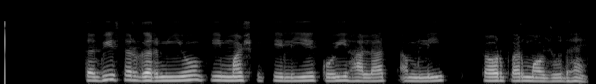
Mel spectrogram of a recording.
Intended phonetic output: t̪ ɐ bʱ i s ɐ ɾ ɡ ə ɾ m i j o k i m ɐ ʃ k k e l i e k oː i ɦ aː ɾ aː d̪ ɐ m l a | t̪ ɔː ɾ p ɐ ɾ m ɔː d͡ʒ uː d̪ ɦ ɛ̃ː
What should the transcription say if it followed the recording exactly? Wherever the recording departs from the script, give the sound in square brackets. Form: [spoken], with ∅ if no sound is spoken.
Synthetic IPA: t̪ ɐ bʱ i s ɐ ɾ ɡ ə ɾ m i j [õ] k i m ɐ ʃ k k e l i e k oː i ɦ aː [l] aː [t̪] ɐ m l [i] | t̪ ɔː ɾ p ɐ ɾ m ɔː d͡ʒ uː d̪ ɦ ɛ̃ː

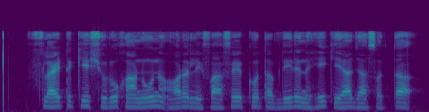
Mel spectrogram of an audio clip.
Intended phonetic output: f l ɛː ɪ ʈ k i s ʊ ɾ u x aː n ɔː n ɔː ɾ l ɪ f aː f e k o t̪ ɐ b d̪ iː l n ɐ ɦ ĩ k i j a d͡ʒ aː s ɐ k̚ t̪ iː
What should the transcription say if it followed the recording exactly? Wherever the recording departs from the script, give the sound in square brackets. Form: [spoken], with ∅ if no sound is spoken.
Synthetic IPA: f l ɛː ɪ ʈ k i [ʃ] ʊ ɾ u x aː n [uː] n ɔː ɾ l ɪ f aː f e k o t̪ ɐ b d̪ iː l n ɐ ɦ ĩ k i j a d͡ʒ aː s ɐ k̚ t̪ [aː]

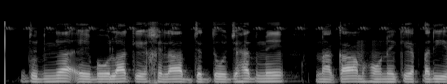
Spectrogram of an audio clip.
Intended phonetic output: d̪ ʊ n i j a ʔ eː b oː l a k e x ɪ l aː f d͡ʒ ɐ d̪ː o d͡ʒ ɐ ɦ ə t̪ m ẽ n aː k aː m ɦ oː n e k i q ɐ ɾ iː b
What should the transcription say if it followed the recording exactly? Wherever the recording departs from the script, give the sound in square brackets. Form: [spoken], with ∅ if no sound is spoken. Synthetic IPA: d̪ ʊ n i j a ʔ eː b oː l a k e x ɪ l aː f d͡ʒ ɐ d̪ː o d͡ʒ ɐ ɦ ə [d̪] m ẽ n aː k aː m ɦ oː n e k [e] q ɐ ɾ iː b

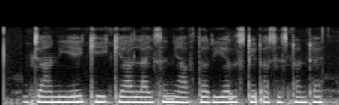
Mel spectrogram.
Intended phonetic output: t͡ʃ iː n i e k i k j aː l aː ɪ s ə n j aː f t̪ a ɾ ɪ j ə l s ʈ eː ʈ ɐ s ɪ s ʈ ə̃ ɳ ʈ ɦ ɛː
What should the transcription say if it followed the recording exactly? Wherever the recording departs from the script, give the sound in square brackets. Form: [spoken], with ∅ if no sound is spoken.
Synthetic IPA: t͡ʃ [aː] n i e k i k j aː l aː ɪ s ə n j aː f t̪ a ɾ [i] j ə l s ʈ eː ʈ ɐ s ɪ s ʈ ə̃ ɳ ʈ ɦ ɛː

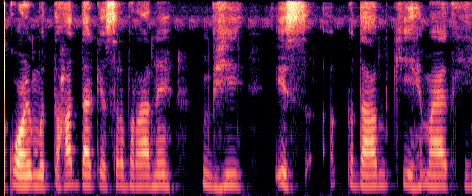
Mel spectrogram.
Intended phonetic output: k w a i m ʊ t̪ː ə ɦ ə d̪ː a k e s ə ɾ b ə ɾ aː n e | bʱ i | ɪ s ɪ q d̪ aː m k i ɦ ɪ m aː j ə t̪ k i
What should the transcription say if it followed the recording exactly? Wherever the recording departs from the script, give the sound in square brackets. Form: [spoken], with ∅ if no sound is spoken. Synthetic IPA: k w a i m ʊ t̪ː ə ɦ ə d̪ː a k e s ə ɾ b ə ɾ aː n e | bʱ i | ɪ s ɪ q d̪ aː m k i ɦ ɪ m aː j ə t̪ k i

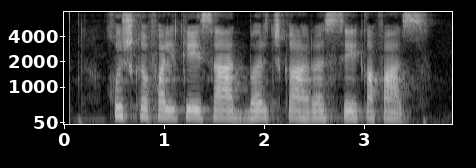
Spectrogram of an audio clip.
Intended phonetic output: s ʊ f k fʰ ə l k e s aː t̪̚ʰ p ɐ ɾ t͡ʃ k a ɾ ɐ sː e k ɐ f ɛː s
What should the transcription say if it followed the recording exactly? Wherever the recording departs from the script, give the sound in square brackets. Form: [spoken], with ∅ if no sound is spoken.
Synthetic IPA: [x] ʊ [ʃ] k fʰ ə l k e s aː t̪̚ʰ [b] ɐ ɾ t͡ʃ k a ɾ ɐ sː e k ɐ f [aː] s

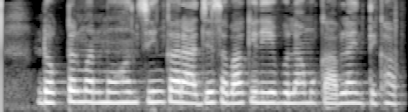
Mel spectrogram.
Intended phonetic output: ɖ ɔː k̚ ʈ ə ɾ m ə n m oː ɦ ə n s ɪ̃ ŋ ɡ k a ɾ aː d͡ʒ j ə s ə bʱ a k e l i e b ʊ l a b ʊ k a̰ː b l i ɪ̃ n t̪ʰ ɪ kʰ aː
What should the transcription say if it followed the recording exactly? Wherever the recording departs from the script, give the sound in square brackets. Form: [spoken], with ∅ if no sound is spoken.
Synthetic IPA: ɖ ɔː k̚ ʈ ə ɾ m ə n m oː ɦ ə n s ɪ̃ ŋ ɡ k a ɾ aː d͡ʒ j ə s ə bʱ a k e l i e b ʊ l a [m] ʊ k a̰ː b l [a] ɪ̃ n [t̪] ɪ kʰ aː

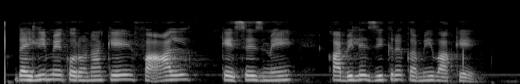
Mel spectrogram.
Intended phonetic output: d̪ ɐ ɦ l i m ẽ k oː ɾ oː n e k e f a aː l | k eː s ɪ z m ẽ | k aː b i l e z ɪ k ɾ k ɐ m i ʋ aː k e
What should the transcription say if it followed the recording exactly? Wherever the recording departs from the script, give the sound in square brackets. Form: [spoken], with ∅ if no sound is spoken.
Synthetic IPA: d̪ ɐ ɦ l i m ẽ k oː ɾ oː n [a] k e f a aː l | k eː s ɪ z m ẽ | k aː b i l e z ɪ k ɾ k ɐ m i ʋ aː k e

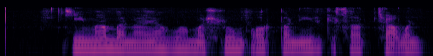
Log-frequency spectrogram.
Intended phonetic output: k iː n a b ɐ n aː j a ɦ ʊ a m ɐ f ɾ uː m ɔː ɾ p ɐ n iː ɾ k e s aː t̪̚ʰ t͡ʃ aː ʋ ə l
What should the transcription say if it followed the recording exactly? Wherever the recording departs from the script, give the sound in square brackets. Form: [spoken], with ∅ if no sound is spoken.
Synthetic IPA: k iː [m] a b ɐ n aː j a ɦ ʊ a m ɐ [ʃ] ɾ uː m ɔː ɾ p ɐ n iː ɾ k e s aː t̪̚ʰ t͡ʃ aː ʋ ə l

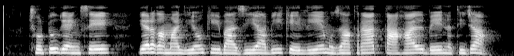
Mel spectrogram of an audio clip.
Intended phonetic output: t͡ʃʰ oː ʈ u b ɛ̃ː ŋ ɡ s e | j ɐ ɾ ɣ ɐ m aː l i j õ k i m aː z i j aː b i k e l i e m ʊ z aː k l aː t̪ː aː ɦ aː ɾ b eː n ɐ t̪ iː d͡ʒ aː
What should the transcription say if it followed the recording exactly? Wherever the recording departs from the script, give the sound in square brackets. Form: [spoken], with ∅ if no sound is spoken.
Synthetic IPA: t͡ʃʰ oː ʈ u [ɡ] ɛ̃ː ŋ ɡ s e | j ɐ ɾ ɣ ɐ m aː l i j õ k i [b] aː z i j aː b i k e l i e m ʊ z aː k [ɾ] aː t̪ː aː ɦ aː [l] b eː n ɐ t̪ iː d͡ʒ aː

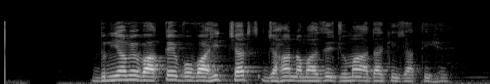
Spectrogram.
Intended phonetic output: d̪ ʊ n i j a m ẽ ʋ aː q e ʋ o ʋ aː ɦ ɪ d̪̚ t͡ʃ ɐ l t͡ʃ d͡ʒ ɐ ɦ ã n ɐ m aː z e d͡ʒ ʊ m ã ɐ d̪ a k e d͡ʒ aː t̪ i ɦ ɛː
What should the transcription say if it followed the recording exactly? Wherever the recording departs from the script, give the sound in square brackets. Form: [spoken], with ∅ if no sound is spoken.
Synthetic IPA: d̪ ʊ n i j a m ẽ ʋ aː q e ʋ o ʋ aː ɦ ɪ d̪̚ t͡ʃ ɐ [ɾ] t͡ʃ d͡ʒ ɐ ɦ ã n ɐ m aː z e d͡ʒ ʊ m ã ɐ d̪ a k [i] d͡ʒ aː t̪ i ɦ ɛː

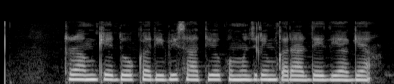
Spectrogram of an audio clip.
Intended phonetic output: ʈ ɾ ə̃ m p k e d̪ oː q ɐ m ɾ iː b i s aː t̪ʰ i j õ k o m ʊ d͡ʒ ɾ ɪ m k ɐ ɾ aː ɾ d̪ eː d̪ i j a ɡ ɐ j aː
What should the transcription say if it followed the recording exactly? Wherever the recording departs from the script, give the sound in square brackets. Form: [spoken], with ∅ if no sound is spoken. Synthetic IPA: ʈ ɾ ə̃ m p k e d̪ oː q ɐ [∅] ɾ iː b i s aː t̪ʰ i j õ k o m ʊ d͡ʒ ɾ ɪ m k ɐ ɾ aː ɾ d̪ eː d̪ i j a ɡ ɐ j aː

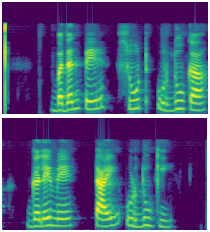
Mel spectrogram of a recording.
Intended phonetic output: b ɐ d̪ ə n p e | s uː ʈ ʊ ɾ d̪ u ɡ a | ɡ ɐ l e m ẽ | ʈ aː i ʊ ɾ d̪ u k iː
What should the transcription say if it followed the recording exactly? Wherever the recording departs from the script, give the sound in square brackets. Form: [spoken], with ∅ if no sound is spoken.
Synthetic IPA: b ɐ d̪ ə n p e | s uː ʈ ʊ ɾ d̪ u [k] a | ɡ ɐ l e m ẽ | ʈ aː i ʊ ɾ d̪ u k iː

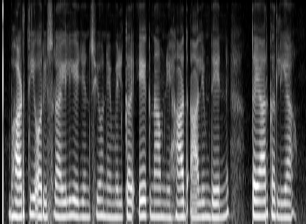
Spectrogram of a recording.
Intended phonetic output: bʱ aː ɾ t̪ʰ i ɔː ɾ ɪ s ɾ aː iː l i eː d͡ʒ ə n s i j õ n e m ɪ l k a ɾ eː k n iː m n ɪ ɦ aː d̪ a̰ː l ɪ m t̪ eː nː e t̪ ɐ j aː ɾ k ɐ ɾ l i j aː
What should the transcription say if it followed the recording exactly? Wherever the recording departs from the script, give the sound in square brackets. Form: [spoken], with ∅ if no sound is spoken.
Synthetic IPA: bʱ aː ɾ [t̪] i ɔː ɾ ɪ s ɾ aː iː l i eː d͡ʒ ə n s i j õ n e m ɪ l k [ə] ɾ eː k n [aː] m n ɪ ɦ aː d̪ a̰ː l ɪ m [d̪] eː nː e t̪ ɐ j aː ɾ k ɐ ɾ l i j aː

